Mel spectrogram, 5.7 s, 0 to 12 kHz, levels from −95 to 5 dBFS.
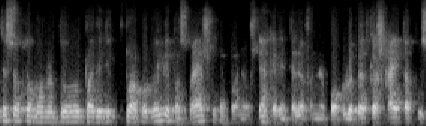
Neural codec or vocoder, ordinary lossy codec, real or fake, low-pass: none; Opus, 16 kbps; real; 10.8 kHz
